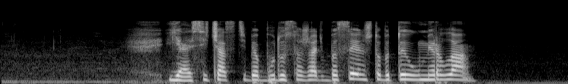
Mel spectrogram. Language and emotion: Russian, angry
